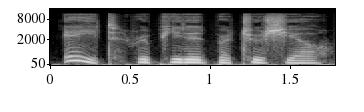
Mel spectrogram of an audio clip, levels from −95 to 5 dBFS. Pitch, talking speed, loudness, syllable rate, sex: 180 Hz, 100 wpm, -16 LUFS, 4.6 syllables/s, female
